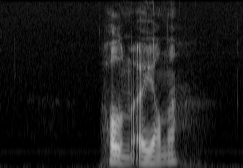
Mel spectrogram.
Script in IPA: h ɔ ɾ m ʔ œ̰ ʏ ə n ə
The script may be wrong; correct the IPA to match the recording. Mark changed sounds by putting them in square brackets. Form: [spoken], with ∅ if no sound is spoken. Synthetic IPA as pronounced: h ɔ [l] m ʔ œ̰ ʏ [ɑ] n ə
